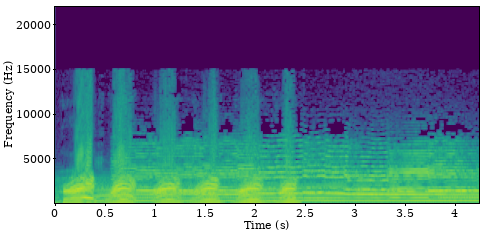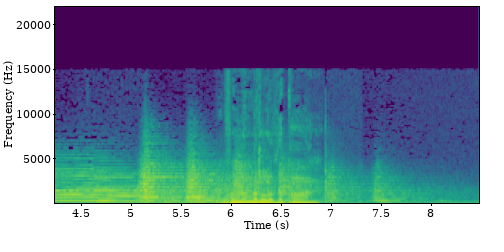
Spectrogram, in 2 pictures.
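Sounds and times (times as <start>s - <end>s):
duck quacking angrily: 0.0s - 4.7s
steady sustained tone: 0.0s - 6.1s
speech: 0.1s - 2.6s, 6.0s - 7.1s.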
